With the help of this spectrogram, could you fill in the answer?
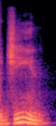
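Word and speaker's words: jinn: genie not with a G because that's how they spell it in English language but genie or gin which is in the Arabic culture or the Islamic culture which is these beings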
